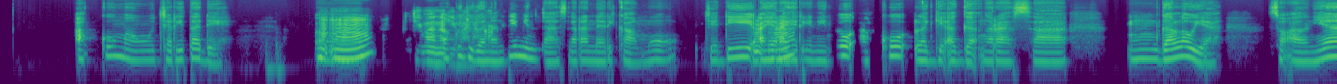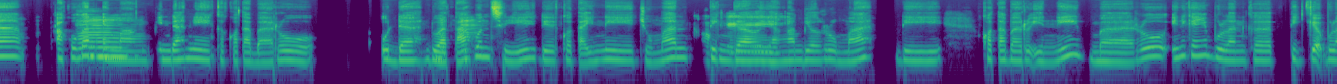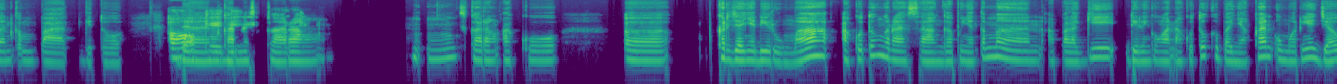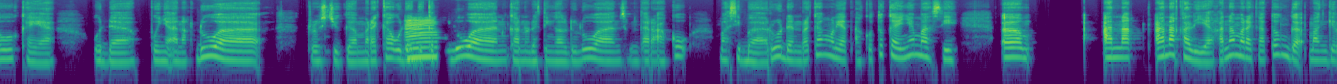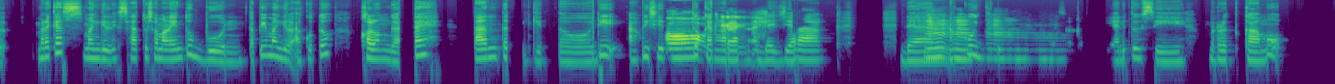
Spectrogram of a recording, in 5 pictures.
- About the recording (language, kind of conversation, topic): Indonesian, advice, Bagaimana cara mendapatkan teman dan membangun jaringan sosial di kota baru jika saya belum punya teman atau jaringan apa pun?
- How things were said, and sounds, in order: other background noise; tapping; chuckle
